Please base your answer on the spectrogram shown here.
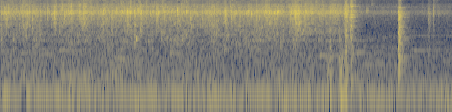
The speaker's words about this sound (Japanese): バイキンマンとドキンちゃんとホラーマンのお弁当包みがコーヒーまみれになりました今洗ってます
